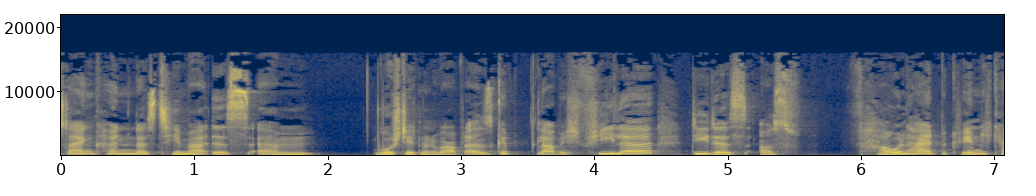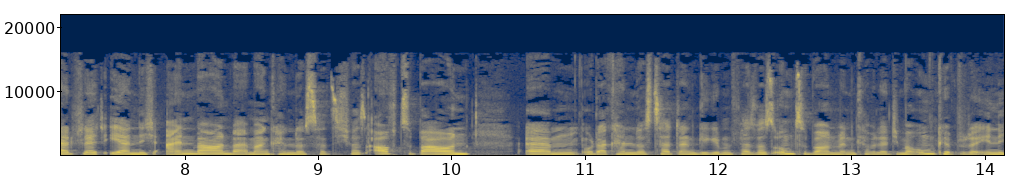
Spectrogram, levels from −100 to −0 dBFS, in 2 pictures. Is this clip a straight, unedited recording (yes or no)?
yes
